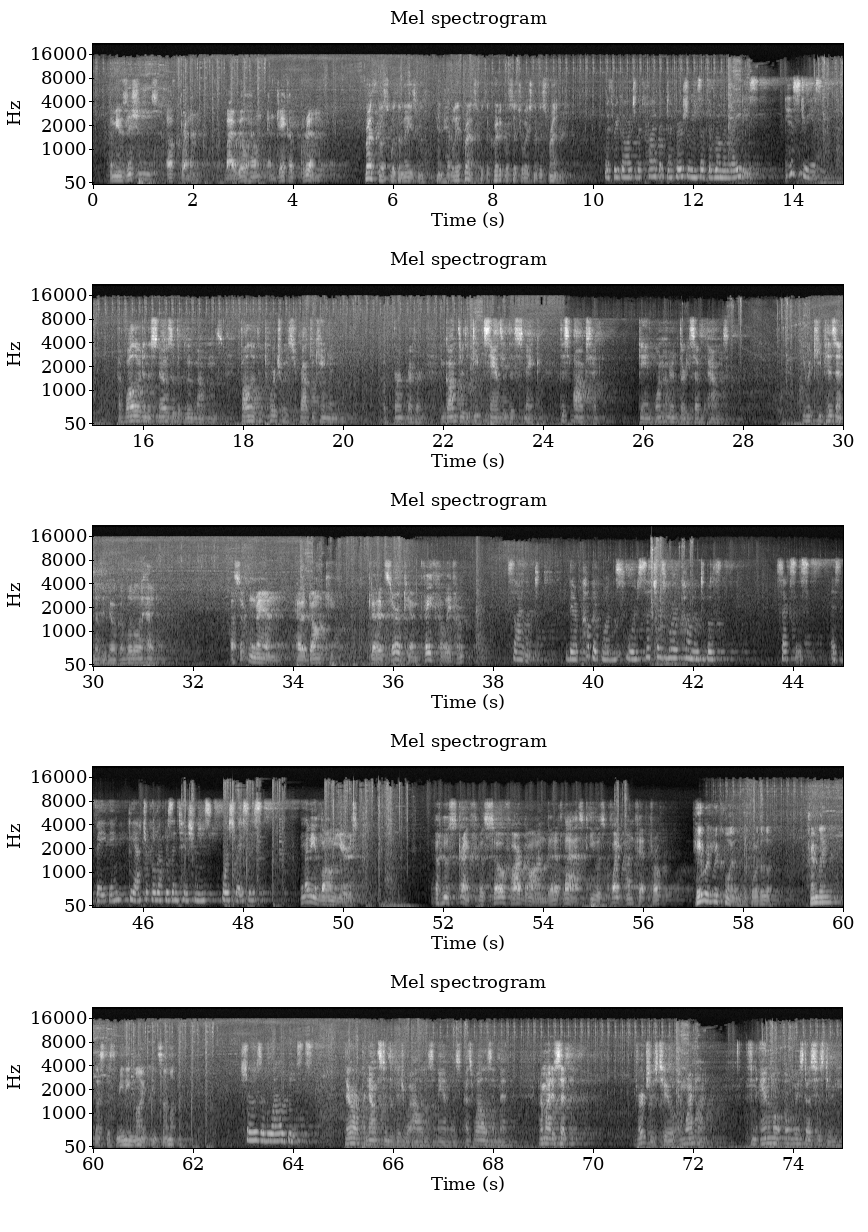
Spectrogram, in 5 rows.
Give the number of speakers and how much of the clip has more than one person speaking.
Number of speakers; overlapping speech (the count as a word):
four, no overlap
